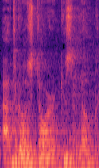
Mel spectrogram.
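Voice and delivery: a hint of the brooding archer, rushed; Oliver Queen impression. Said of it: "This is Oliver Queen doing".

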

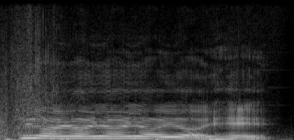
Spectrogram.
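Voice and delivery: high, rapid alarmed jaj jaj jaj; frantic startled cries; panicked yelps. Real, not acted. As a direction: yelp in real panic as enemies hit. Panic under attack.

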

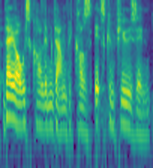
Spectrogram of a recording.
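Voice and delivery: normal talking voice

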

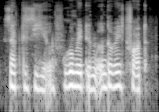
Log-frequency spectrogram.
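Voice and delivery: ordinary delivery

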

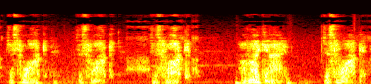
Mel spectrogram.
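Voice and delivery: hushed frightened whisper; scared whisper. Real, not acted. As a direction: whisper to yourself to keep moving. Sneaking past danger, scared.

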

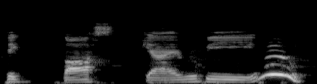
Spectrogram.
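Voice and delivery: normal talking voice

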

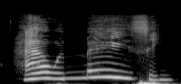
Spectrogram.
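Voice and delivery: very high, loud, slow squeal of wonder; drawn-out high-pitched delight; amazed exclamation. A narrator's reading. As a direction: marvel as a tiny plant. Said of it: "she exclaimed".

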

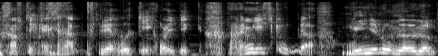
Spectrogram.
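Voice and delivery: a hint of a drunk ranter; imitating Yogima. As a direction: mimic someone rambling nonsense. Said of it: "とか言ってんだよ".

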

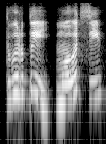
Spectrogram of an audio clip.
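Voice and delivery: usual speaking voice

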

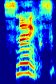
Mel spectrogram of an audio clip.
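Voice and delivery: high, restrained yell of alarm; narrator's mild yell; warning yell. A narrator's reading. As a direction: call out a warning, pitch jumping up. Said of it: "one of the K-Bones yells".

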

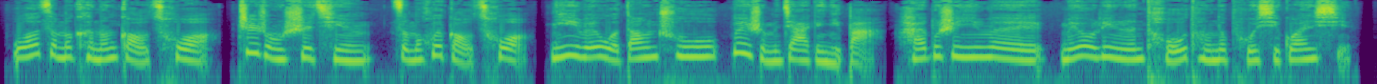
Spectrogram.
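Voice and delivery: plain reading voice

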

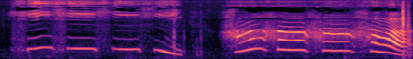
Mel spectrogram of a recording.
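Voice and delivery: squeaky soft giggling laugh; high giggle. Acted. Book giggling again at the reader. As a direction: titter like a tiny creature.

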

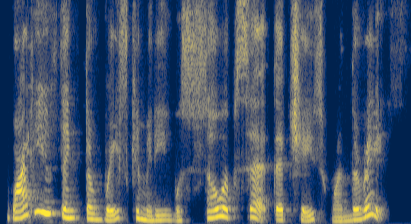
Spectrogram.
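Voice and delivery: plain reading voice

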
